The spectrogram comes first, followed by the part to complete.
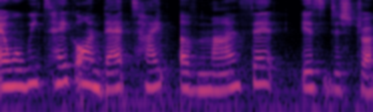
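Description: Speaking in a Louisiana accent at a fairly slow pace, a woman has a bright, sharp tone, a medium pitch, and ordinary pitch variation. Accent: Southern US (Louisiana). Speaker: faith-based content creator. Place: home room. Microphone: phone near.

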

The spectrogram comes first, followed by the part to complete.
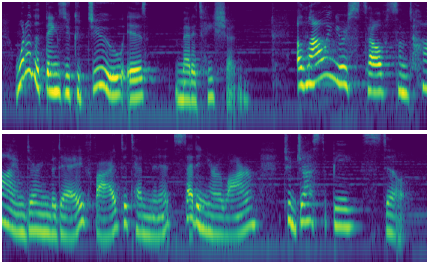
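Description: Faint music sits in the background as a woman speaks at a fairly slow pace. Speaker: speaker. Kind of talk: inspirational talk to camera. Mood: warm, encouraging. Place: home room. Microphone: lapel.

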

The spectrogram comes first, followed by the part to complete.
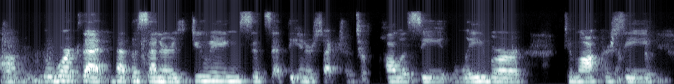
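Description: Music plays in the background. A woman speaks at a moderate pace with fairly even intonation. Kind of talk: welcome speech. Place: meeting room. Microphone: podium.

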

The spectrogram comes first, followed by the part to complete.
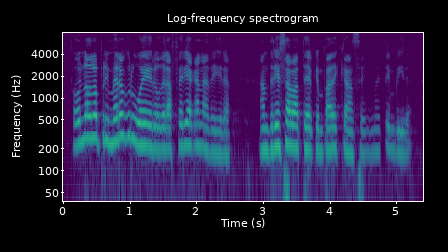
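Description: Over a quiet background, a woman with a medium pitch talks at a fairly quick pace, her pitch varying in an ordinary way while her loudness swings widely. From Dominican Republic. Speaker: truck and heavy equipment driver; guest. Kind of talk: TV interview. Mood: warm, nostalgic. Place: studio. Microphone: handheld.

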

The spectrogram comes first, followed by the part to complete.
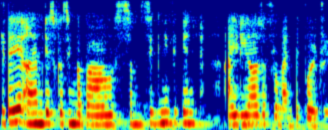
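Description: With music in the background, a woman speaks in a non-native accent with monotone, flat intonation. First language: not English. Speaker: literature lecturer. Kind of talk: educational lecture.

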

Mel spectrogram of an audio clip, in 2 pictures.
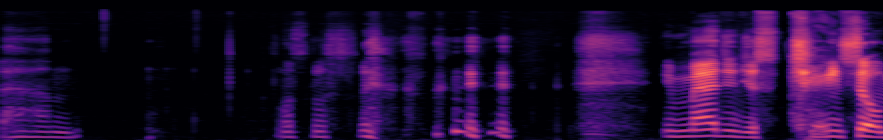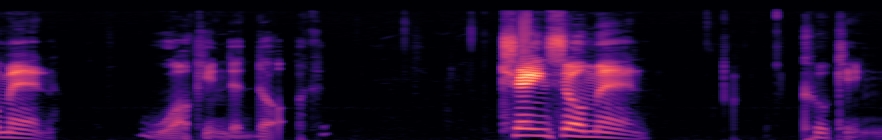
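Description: With long, frequent pauses, a man talks at a very slow pace in a fairly high pitch, his bright, sharp tone carrying lively intonation.

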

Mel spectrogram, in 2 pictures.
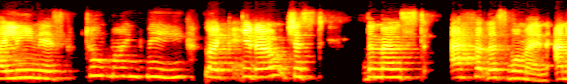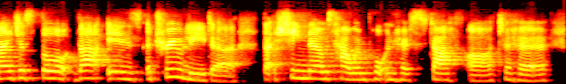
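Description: A woman with a Welsh accent speaks at a fairly slow pace in a high voice with lively intonation, the quiet background carrying audible room echo. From Wales. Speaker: fashion brand founder. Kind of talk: interview. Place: home room. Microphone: webcam.

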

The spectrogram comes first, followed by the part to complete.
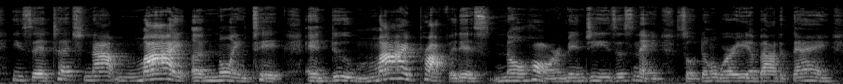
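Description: A woman speaks at a fairly slow pace with ordinary pitch variation, and audible echo from the room surrounds her. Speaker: online prophetic minister. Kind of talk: fervent prophetic exhortation, declaring God's protection over listeners. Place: home room. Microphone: webcam.

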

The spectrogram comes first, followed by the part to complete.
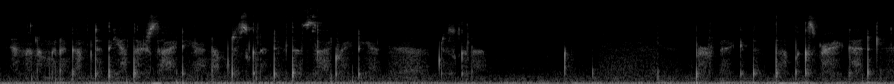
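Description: Whispering and soft-spoken, the speaker keeps a moderate pace broken by long, frequent pauses. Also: woman. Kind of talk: soft role-play talk to the viewer. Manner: soft semi-audible ASMR whisper.

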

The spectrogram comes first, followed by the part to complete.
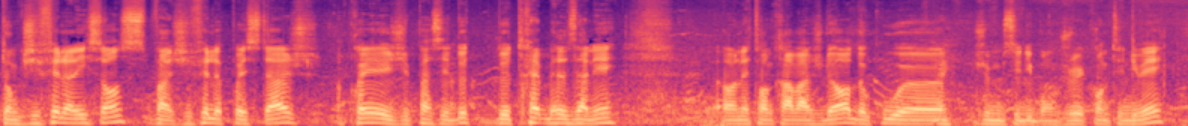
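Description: A man with an English accent talks fairly fast, his pitch varying in an ordinary way. The sound is dry with no echo, with light noise in the background. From England. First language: English (speaking French). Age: 30s. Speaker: jockey; interviewee. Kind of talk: interview. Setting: outdoors. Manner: halting. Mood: relaxed, enthusiastic. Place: open country. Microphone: lapel.

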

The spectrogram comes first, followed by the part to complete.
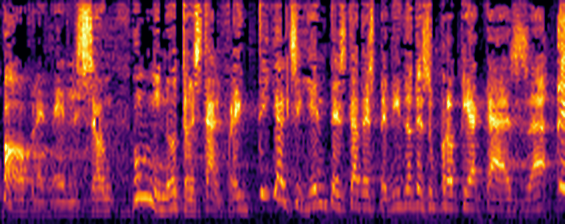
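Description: This put-on character voice sits at a middle pitch and runs with hardly any pauses. Clear background noise is audible. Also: moderate pace. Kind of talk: horror host showmanship. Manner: gleeful, punning, macabre.

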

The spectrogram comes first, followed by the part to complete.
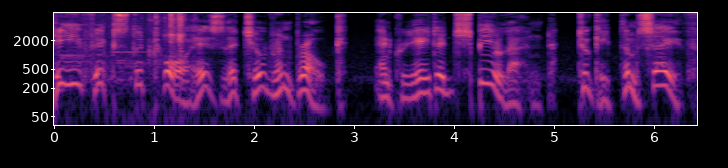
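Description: Moving at a very slow pace, a man speaks at a fairly high pitch with very wide pitch swings. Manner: jovial, teasing.

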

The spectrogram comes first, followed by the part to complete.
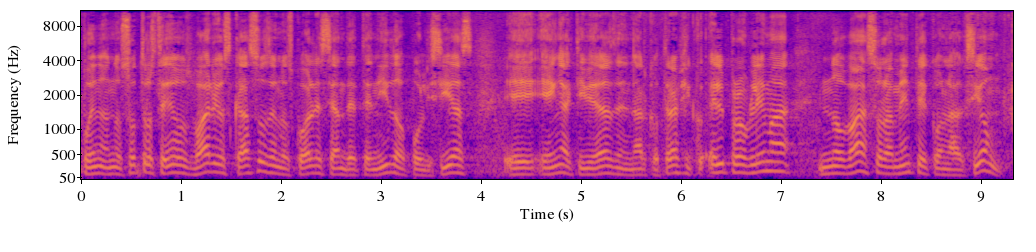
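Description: Against light background noise, a man with a fairly high pitch talks at a moderate pace, with ordinary pitch variation and very even loudness. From Ecuador. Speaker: police general; interviewee. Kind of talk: TV interview. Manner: hesitant, many fillers. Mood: serious, firm. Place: studio.

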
